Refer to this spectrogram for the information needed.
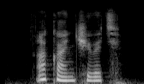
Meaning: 1. to finish, to end, to complete 2. to graduate
- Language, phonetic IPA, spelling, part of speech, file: Russian, [ɐˈkanʲt͡ɕɪvətʲ], оканчивать, verb, Ru-оканчивать.ogg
